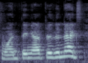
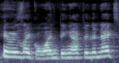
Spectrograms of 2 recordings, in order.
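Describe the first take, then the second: First: Said in the usual way. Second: Breaks into a laugh, a bit higher and louder; laughing exasperation. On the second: Real, not acted. Vlogger laughing to viewers about dental woes, laughing. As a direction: laugh it off in disbelief. Laughing at her bad luck.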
